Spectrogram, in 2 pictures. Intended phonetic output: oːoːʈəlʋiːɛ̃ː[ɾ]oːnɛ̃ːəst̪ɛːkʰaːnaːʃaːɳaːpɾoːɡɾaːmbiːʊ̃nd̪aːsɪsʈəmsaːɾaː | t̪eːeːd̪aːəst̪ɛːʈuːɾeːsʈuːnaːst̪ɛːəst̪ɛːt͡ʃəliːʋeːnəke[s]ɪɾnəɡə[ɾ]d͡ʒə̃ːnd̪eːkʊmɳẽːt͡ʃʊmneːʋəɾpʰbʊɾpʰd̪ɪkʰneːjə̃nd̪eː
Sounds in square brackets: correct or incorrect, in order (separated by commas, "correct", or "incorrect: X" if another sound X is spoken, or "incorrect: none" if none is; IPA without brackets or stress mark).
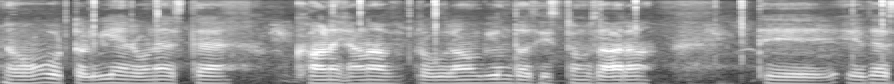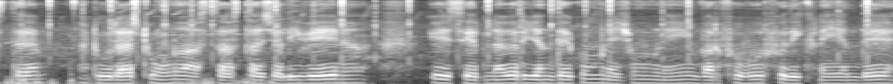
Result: correct, correct, correct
